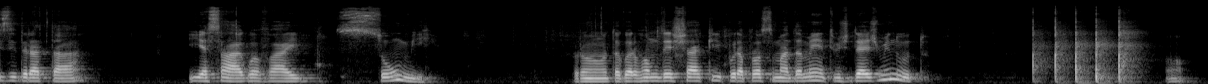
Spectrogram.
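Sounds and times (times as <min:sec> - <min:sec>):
metal spoon tapping plastic bowl: 0:10.4 - 0:11.5.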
